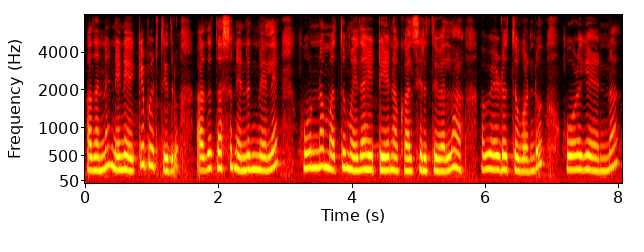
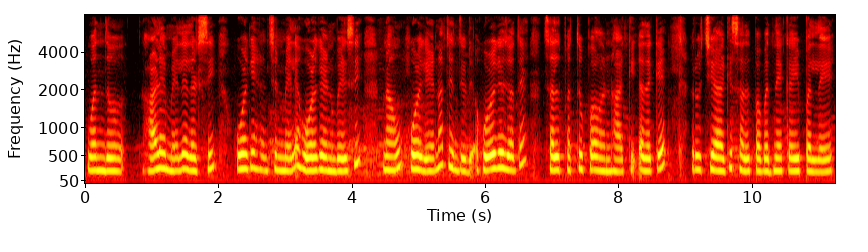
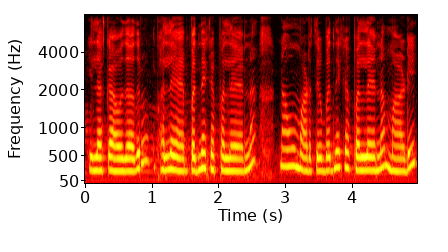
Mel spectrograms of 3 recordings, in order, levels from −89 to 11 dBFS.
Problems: background sounds at intervals, background conversations at intervals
